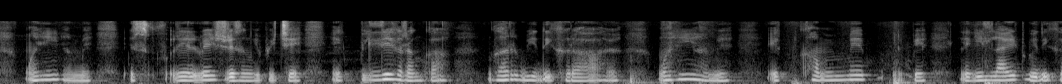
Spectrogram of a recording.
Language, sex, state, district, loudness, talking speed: Hindi, female, Bihar, Darbhanga, -19 LUFS, 145 wpm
